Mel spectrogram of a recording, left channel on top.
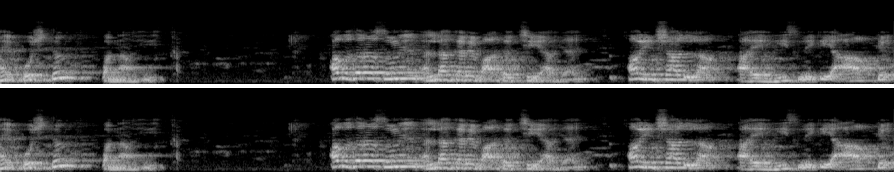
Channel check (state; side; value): identical; both; correlation 1.00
